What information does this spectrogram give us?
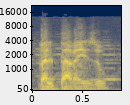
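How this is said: The name is said with French pronunciation. The speaker calls it wrong. "Ce que l'on prononce affreusement à la française"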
